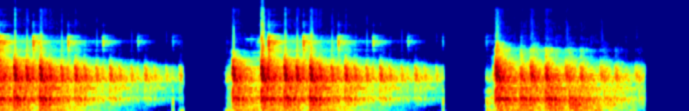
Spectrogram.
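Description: Knocking on a door comes in three loud, close bursts of rapid repeated raps, each lasting about two seconds and separated by short silences.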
